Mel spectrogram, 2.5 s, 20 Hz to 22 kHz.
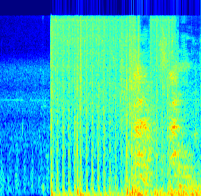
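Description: A CX-9 submachine gun fires in a video game, a rapid burst of clipped, rattling shots starting abruptly after a brief quiet moment and continuing loud and close to the end.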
